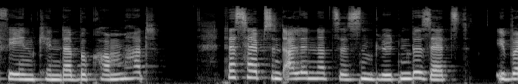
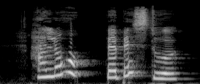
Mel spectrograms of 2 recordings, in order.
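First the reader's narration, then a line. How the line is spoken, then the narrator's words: Excited question. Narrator (German): fragt aufgeregt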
